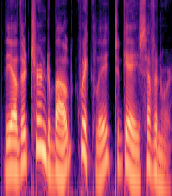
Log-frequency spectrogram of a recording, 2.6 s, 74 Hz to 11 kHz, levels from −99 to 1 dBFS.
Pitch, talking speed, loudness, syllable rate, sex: 150 Hz, 185 wpm, -16 LUFS, 5.8 syllables/s, male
